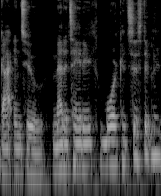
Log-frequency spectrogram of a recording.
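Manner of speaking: talking through a yawn. Speaker telling the audience about their routine at three a.m., yawning. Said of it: "Excuse me for yawning".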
